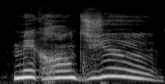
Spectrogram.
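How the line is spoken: Exclaiming. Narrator (French): s'écriait ma mère

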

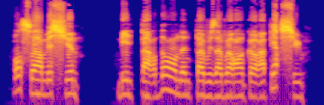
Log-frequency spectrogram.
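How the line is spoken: Curt, ironic. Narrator (French): dit d'un ton sec et ironique

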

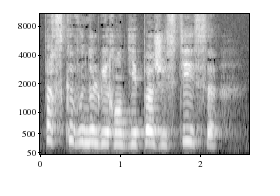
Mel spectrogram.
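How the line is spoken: Exclaimed. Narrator (French): s'écria Alice

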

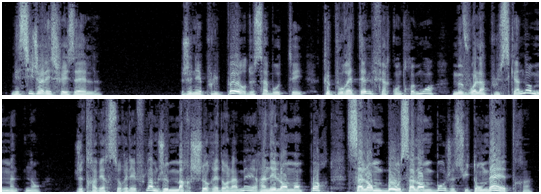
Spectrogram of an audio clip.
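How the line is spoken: Thundering voice. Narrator (French): Sa voix tonnait

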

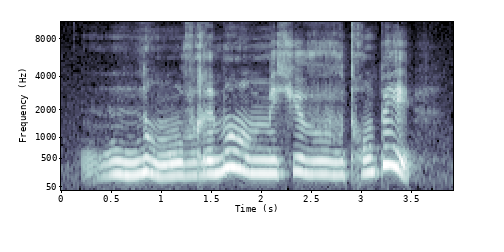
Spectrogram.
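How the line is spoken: Stammering, false modesty. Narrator (French): balbutiait Saccard avec une fausse modestie

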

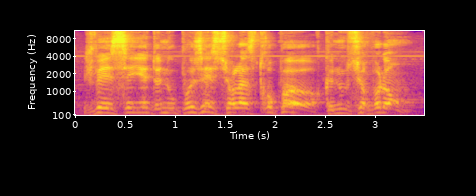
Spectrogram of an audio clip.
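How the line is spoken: Sergeant shouting. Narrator (French): cria le sergent

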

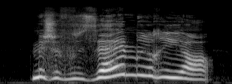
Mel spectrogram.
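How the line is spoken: Exclaimed. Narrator (French): s'écria Mistress Heep

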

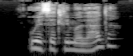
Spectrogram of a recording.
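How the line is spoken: Brisk question from doctor. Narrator (French): demanda vivement le docteur

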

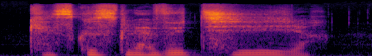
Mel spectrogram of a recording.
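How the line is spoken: Murmur. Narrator (French): murmura Marthe

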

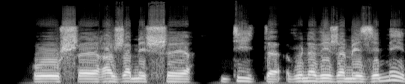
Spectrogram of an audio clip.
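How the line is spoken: Plain question. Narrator (French): demanda-t-il

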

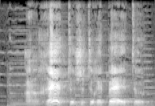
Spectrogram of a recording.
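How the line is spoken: Menacing shout. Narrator (French): hurla d'une voix menaçante

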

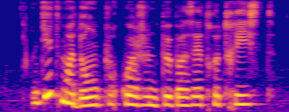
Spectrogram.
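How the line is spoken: Brisk. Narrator (French): vivement

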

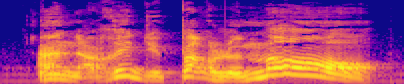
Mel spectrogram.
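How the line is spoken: Muffled lordly exclamation. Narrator (French): s'exclama sourdement le seigneur de Pienne

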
